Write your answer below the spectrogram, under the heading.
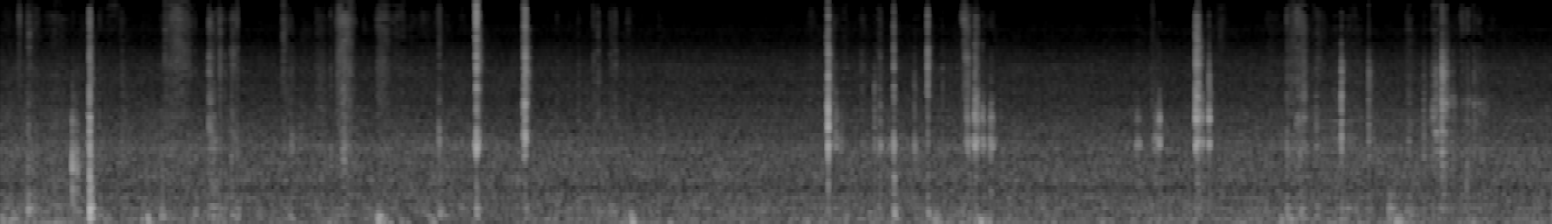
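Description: Scattered light clicks and taps, irregularly spaced, from a plastic eloop power bank and its built-in charging cables being handled, the cable plugs pulled from their slots.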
